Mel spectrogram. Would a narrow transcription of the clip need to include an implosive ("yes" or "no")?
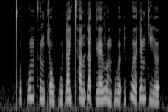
yes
